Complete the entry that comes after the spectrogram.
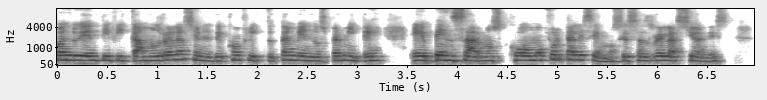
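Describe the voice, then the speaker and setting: A woman talks at a moderate pace with fairly even intonation. Hers is an unremarkable speaking voice. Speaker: pastoral social specialist. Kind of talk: lecture.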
